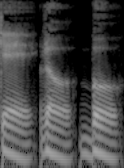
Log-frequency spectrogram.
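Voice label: "kerobo", concatenated syllables; Affixing experiment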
